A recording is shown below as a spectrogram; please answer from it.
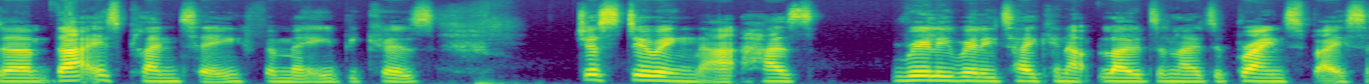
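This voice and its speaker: A woman chatting casually while she paints, rambling with lots of fillers and restarts, her voice a little croaky. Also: sits low, no room sound, clean studio sound. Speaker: art YouTuber.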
